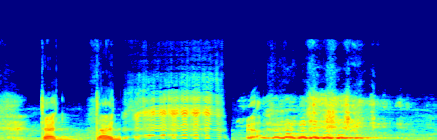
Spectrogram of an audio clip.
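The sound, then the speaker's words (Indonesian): Three goats bleat repeatedly: two short, sharp calls followed by longer, wavering, quavering bleats, fairly loud and overlapping one another. “Tiga buah tiga, nih. Tiga kambing.”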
